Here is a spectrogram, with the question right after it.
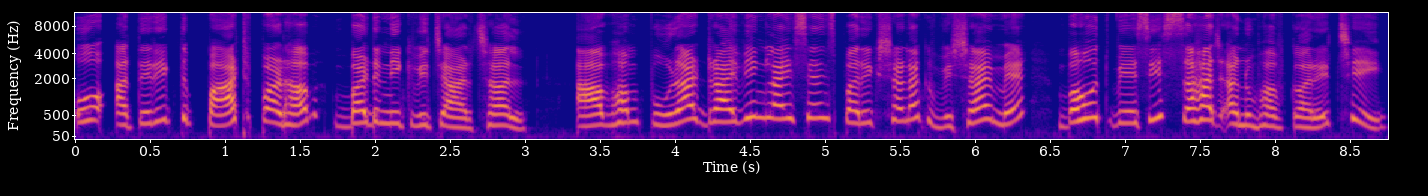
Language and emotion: Maithili, happy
